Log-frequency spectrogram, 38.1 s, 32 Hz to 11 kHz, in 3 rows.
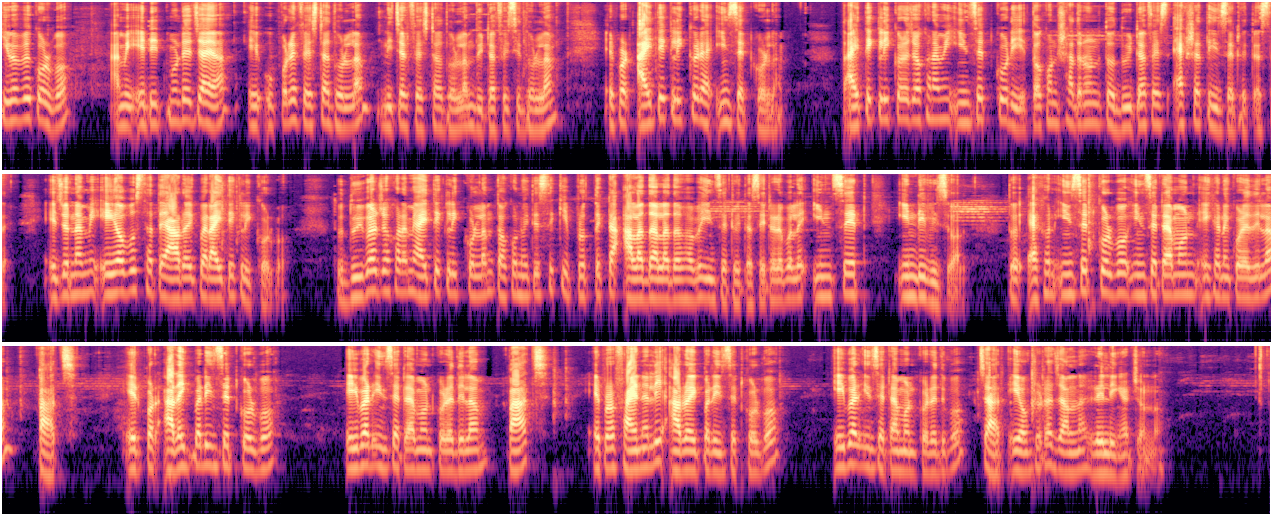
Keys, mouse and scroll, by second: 0.7-1.9 scroll down 1, 1.9 click, 2.3 click, 3.2 shift+middle click, 4.0 shift+click, 5.0-6.4 shift+middle drag, 24.6-27.6 drag, 29.8-32.9 drag, 34.7-37.8 drag.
